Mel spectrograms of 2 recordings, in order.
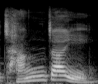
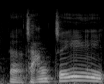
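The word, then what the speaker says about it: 章子怡: 이건 장예모 감독 그리고 장자이 주연 어 장쯔이라는 중국어 저기 발음으로 여러분들께서 잘 알고 계시는 장 장자이 장쯔이 장예모 어 그리고 5일의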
